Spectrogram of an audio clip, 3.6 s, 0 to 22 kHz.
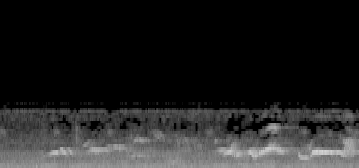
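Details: Common blackbird singing in spring, filmed in spring 2014: two rich warbled phrases, a brief fluting one near the start and a louder, more complex burst of whistled notes in the second half, over faint background hiss.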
